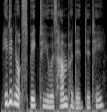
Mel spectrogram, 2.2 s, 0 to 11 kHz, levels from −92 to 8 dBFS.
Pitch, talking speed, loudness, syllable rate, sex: 190 Hz, 305 wpm, -18 LUFS, 5.9 syllables/s, female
